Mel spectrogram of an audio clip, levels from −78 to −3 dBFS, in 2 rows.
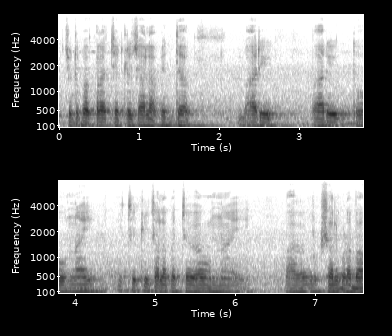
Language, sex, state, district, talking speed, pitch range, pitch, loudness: Telugu, male, Andhra Pradesh, Guntur, 125 wpm, 95-100 Hz, 95 Hz, -25 LUFS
